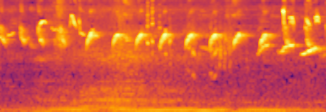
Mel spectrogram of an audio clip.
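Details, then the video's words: Flowerpecker of the tledekan sitrun selendang biru type, singing in rolling 'ngeroll' style for luring other birds; a steady series of bright, slurred chip notes repeats about three times a second. "BURUNG TLEDEKAN SITRUN SELENDANG BIRU NGEROLL||BISA BUAT PANCINGAN"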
